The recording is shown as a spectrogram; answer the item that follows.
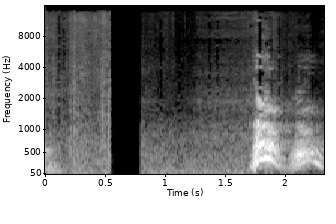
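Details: Several Great Pyrenees dogs barking together, all out: a short lull, then a pair of loud, rich barks close together, the second slightly softer.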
